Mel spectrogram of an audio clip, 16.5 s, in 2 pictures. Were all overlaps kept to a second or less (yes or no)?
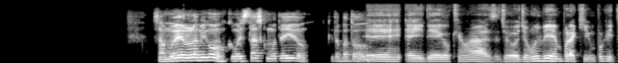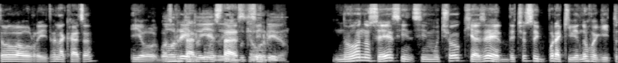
no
